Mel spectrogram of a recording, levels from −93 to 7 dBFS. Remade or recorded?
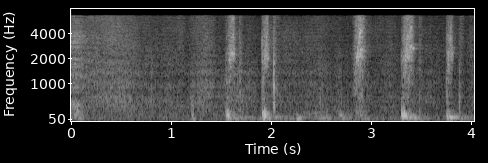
recorded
